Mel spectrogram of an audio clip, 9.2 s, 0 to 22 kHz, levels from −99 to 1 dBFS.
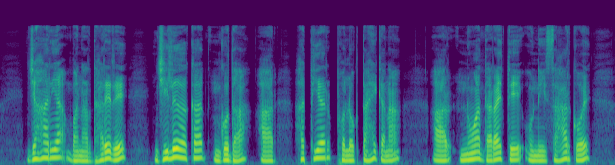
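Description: No technical faults can be heard anywhere in this speech recording. The sound stays continuous and consistent throughout, with no event that needs a time marked.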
